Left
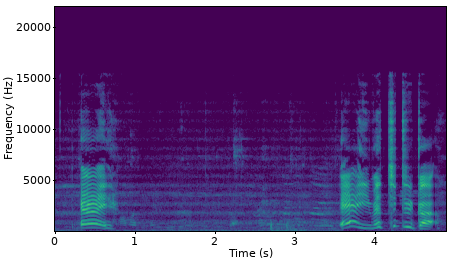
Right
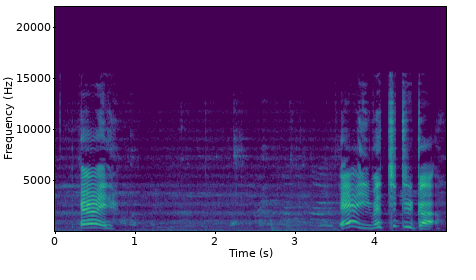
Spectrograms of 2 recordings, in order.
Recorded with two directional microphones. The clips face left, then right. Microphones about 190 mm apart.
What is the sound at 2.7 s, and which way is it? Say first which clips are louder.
Children playing: left 8 dB; 40° left (ahead or behind).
